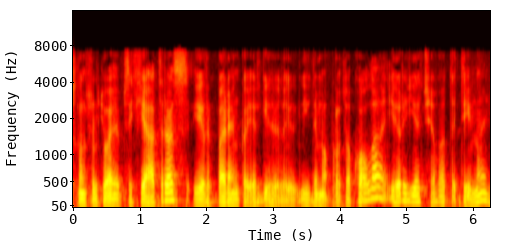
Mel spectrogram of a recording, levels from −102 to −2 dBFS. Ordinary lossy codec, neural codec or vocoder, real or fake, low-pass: Opus, 64 kbps; codec, 16 kHz, 2 kbps, FunCodec, trained on Chinese and English, 25 frames a second; fake; 7.2 kHz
